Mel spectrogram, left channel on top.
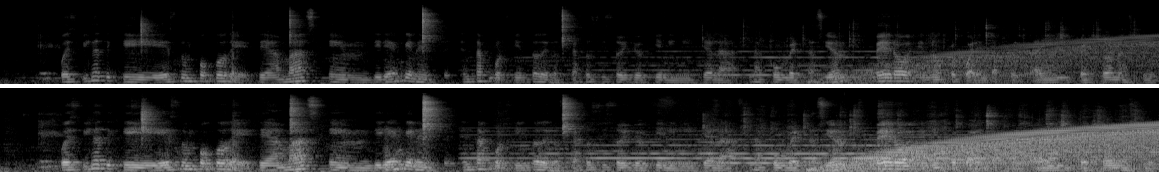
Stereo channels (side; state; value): left; quieter; 11.6 dB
